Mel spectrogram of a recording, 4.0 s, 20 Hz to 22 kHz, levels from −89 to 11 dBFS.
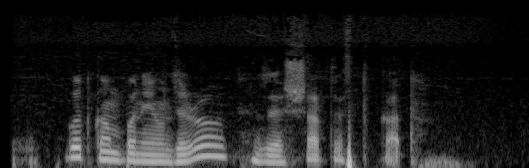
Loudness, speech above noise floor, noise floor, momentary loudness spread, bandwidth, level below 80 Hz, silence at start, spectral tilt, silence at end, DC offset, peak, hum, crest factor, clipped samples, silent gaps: -26 LUFS; 39 dB; -64 dBFS; 10 LU; 15 kHz; -38 dBFS; 0.2 s; -9 dB/octave; 0.55 s; under 0.1%; -4 dBFS; none; 22 dB; under 0.1%; none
